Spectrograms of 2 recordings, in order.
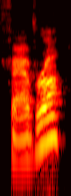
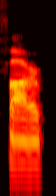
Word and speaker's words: Favre: I'm doing this because I like to joke around and say Brett favra knowing full well that is Brett Favre of course I'm from Green Bay um I know his name is Brett Favre but it's really fun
